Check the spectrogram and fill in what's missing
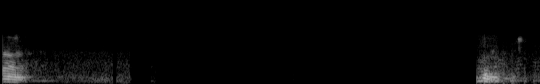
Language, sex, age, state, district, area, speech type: Bengali, male, 60+, West Bengal, Jhargram, rural, conversation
